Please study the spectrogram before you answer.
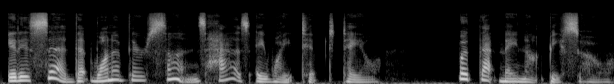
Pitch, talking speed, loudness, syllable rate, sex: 155 Hz, 185 wpm, -20 LUFS, 4.2 syllables/s, female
